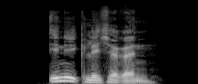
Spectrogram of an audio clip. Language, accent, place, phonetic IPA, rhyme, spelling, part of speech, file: German, Germany, Berlin, [ˈɪnɪkˌlɪçəʁən], -ɪnɪklɪçəʁən, inniglicheren, adjective, De-inniglicheren.ogg
- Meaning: inflection of inniglich: 1. strong genitive masculine/neuter singular comparative degree 2. weak/mixed genitive/dative all-gender singular comparative degree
